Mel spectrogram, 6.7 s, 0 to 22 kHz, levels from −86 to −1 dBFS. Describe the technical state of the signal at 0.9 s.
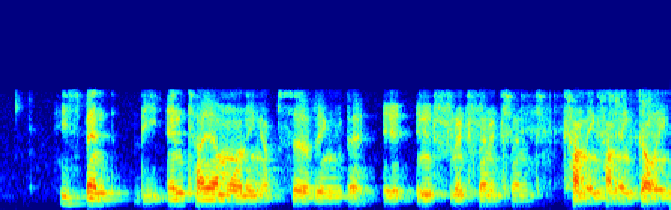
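At 0.9 s the audio is intact, with only the ordinary G.711 telephone band of the line audible, which passes nothing above about 3.7 kHz.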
